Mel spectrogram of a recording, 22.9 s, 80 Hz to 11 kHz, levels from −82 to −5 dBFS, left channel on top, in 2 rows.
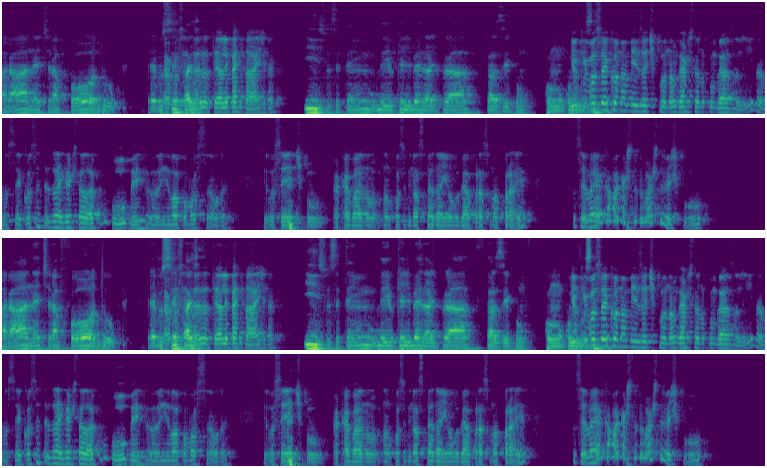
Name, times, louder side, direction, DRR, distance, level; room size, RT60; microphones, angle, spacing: voice 1, 0.0-1.7 2.2-3.0 4.5-7.9 8.2-9.0 15.7-15.8, right 3 dB, 85° right, 1.1 m, -30 dB
voice 2, 2.4-4.1 8.5-14.8 15.4-19.3 20.0-21.9, right 1 dB, 15° right, 2.4 m, -37 dB
18.5 x 12.5 x 4.9 m
head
